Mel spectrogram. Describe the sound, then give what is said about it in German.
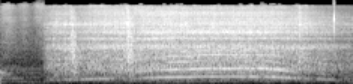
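A blender whirs loudly, its motor starting up and settling into a steady high-pitched drone with a rising and falling whine as it purées frozen bananas and blueberries, continuous. “Also ich habe jetzt erstmal nur die Heidelbeeren mit den Bananen püriert.”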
